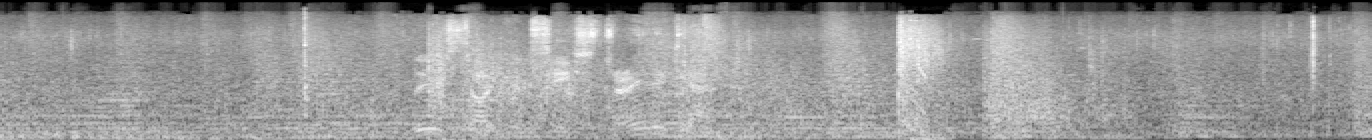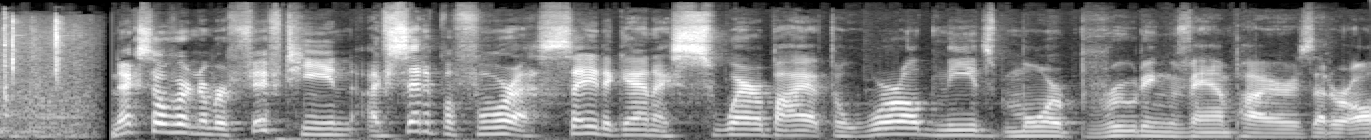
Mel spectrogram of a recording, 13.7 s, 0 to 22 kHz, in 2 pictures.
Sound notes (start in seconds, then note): 6.4 gun cocking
